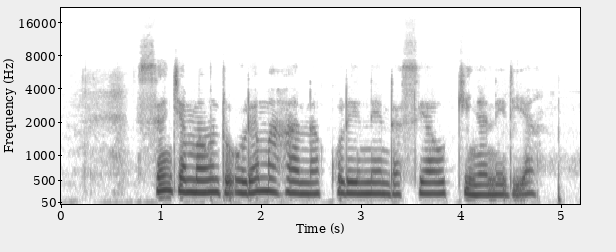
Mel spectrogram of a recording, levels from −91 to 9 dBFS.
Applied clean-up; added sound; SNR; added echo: none; none; none; none.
